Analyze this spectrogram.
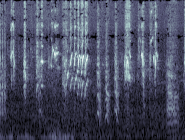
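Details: Lure song of a Javan myna meant to trigger another myna into song: mixed chattering notes, a quick run of bright repeated whistled chips, then scratchy bursts and short squeaks.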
